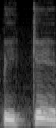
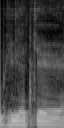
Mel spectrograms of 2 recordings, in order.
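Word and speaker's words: Piaget: แถม นาฬิกา ระดับ โลก ไอ้ ที่ เา้า เรียก ปีเก้ ปีเก้ เนี่ย นะ ฮะ เข อ่าน ออก เสียง ว่า เพียเจ นะ แต่ ถ้า ภาษา บ้าน เค้า จริง ๆ เรา ไม่ รู้ เรา ไม่ มี ความ เห็น เรา ก็ ไม่ รู้ นะ แต่ ถ้า ใน หนังสือ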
